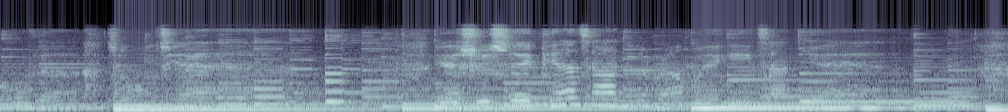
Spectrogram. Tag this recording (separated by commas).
Guitar, Music, playing acoustic guitar, Musical instrument, Plucked string instrument, Acoustic guitar, Strum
